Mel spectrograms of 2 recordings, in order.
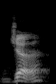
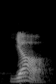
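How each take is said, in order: First: The syllable begins with a J sound. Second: The syllable begins with a Y sound. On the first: The speaker calls it wrong. "is not pronounced as j" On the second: The speaker calls it right. "it's actually pronounced as ya"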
